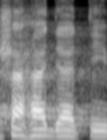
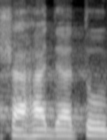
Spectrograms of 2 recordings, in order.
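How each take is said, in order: First: The word ends in an i vowel. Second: The word ends in a u vowel. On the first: It stands in apposition to the word for five. "Kalau dibaca syahadati di situ menjadi atof bayan atau menjadi badal" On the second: It is the subject or predicate of its own clause. "syahadatu dibaca tu, dibaca dhamma"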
